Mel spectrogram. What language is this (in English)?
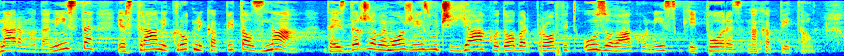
Croatian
